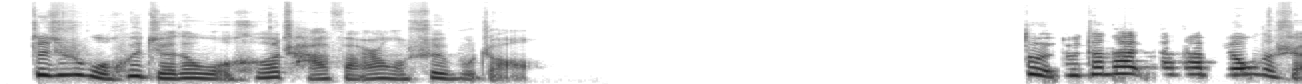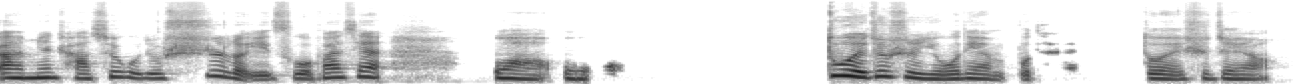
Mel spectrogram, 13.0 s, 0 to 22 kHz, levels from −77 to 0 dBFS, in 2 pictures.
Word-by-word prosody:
这 325 - +6
就 315 - +3
是 325 - +4
我 275 -7 +3
会 285 - +2
觉 195 -7 +2
得 200 - +2
我 180 -2 0
喝 220 +2 0
茶 170 -6 -3
反 170 -2 -4
而 170 - -4
让 195 - 0
我 170 - -4
睡 200 +3 0
不 175 -1 -7
着。 - - -9 2.4
对 340 -6 +5
对， 305 +4 -1
但 355 +2 +4
它 375 0 +9
但 345 0 -5
它 345 0 +5
标 330 -1 +4
的 305 -5 0
是 205 -3 -3
安 210 0 +3
眠 215 +1 +1
茶， 190 -3 -5
所 185 +7 -6
以 235 - -5
我 205 - -3
就 190 0 -4
试 275 +7 -5
了 185 -6 -1
一 150 +1 -4
次。 180 +2 -7
我 - - -1
发 215 +1 0
现， 230 +1 -1 0.5
哇， 185 -6 -1
我 175 -2 -4 1.2
对， 295 -4 +7
就 265 +3 0
是 225 -7 -1
有 170 0 -1
点 180 -4 -4
不 160 - -8
太 - - -24 0.5
对， 180 -4 -2
是 175 +3 -8
这 180 +1 -5
样。 165 -1 -6
205 Hz, 245 characters per minute, -18 LUFS, 180-285 Hz, 2.4 s, 它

